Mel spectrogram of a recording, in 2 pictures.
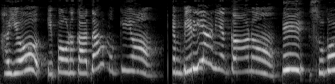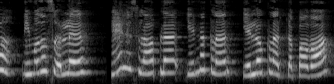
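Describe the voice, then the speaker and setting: A woman voicing an excitable young wife in a cartoon family comedy, given to whiny, giggly complaints. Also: very high-pitched, a little fast, heavily acted. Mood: fretting. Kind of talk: cartoon voice acting.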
